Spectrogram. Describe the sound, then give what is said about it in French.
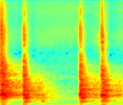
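Four sharp knocks on the wooden door of a room where someone is studying, given as two quick pairs with a short pause between them, fairly loud with no voices. “Après-midi, qu'il est dans sa chambre à étudier, le frappe à la porte.”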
